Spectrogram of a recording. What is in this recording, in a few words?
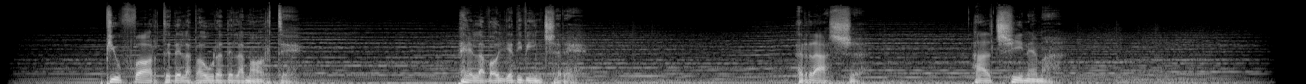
italian movie trailers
